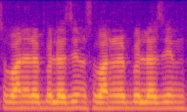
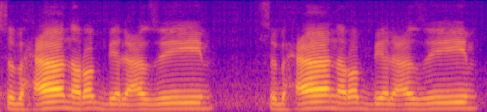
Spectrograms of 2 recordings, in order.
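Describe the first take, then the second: First: It is recited quickly without pauses. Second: It is recited slowly with pauses. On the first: The speaker calls it wrong. "हम जल्दी जल्दी पढ़ते हैं" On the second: The speaker calls it right. "इस तरीके से आराम आराम से ठहर करके पढ़िए"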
